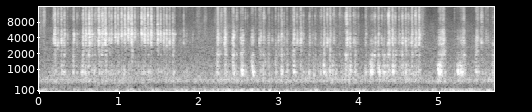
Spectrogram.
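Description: A wooden scratch stylus scratches continuously across a book-page-size scratch-art paper card, a flat solid board with a black coating over a printed layer, resting on a table while the other hand holds it steady. The sound is a dense run of quick, bright, dry scratching strokes with brief pauses between bursts and almost no low end.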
